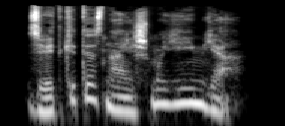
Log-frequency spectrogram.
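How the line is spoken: Whisper. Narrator (Ukrainian): прошепотів

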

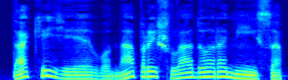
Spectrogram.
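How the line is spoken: Whispered. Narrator (Ukrainian): прошепотів Д'Артаньян

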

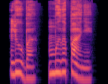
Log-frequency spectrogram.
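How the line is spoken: Exclaiming. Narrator (Ukrainian): вигукнула дівчина

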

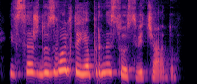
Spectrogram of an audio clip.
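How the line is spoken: Exclaimed. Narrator (Ukrainian): вигукнула вона

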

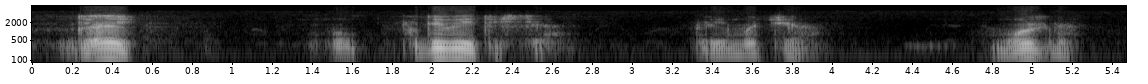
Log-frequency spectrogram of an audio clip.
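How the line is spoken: Hoarse, embarrassed. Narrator (Ukrainian): кукурузо кахикнув і, насупившись, щоб приховати ніяковість, сказав хрипло

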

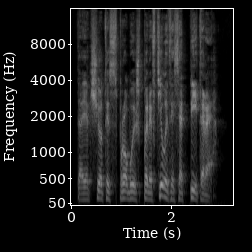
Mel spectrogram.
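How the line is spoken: Growl. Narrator (Ukrainian): прогарчав Блек

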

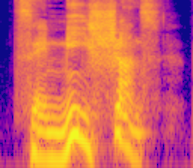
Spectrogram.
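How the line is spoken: Excited, elated whisper. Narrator (Ukrainian): прошепотів Фред Візлі, і обличчя в нього аж засяяло від перспективи такої нечуваної слави і багатства

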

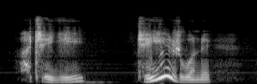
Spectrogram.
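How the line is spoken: Astonished exclamation. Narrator (Ukrainian): вигукнув вражений Пісков

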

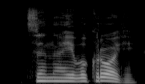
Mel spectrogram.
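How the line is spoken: Whisper. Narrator (Russian): прошептала она

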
